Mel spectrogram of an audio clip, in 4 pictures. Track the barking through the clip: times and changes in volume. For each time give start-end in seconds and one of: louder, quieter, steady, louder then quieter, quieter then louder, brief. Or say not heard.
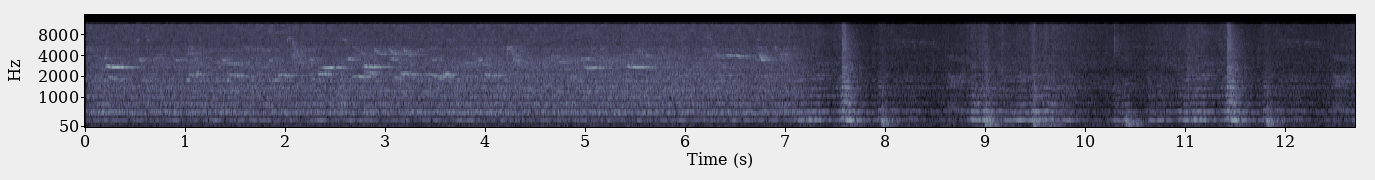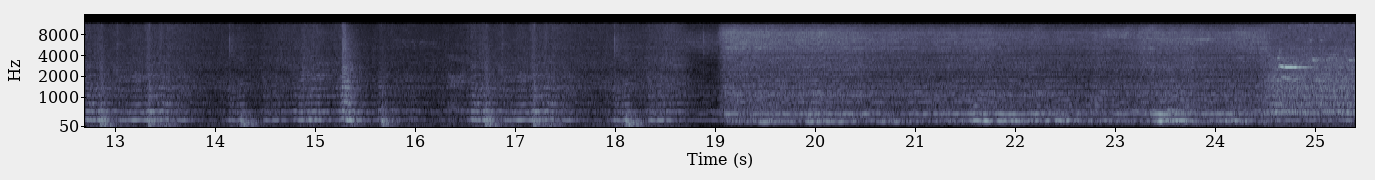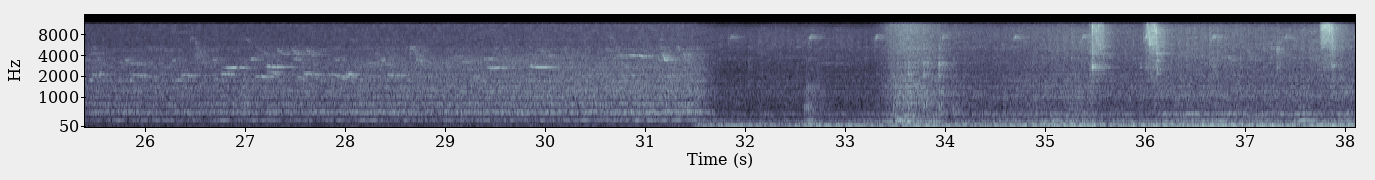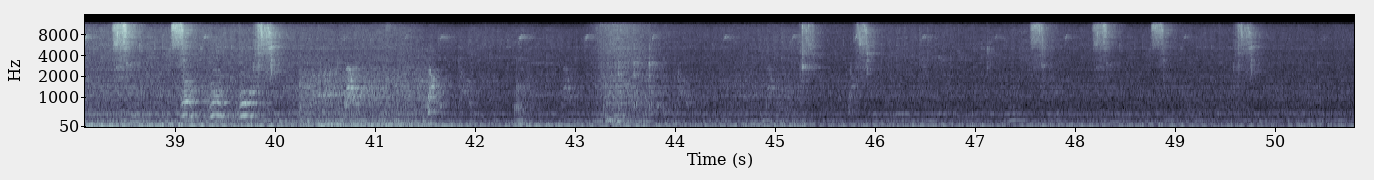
38.5-45.9 quieter.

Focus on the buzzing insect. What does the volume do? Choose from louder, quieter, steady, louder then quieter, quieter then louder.
louder then quieter.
